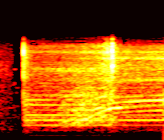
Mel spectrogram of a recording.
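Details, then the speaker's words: Cutaway single-phase motor starting up: the hum rises as the rotor accelerates, then one sharp click about a second in as the centrifugal start switch snaps open; normal start-switch operation. "When I engage this motor to start, the rotor will accelerate. You will hear the switch click"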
